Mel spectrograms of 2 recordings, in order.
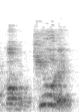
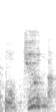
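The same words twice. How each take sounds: First: Mock-English "Computer", com-PYU-rer; babbled English. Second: "computer" softly, ending in an open "ta"; mock variant of "computer", com-PYU-ta; babbled English. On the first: Lecturer mimicking announcers' versions, "Computer" in babbled English. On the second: Lecturer mimicking another announcer, "computer" as babbled com-PYU-ta. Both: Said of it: "es producto del balbuceo del subdesarrollado".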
